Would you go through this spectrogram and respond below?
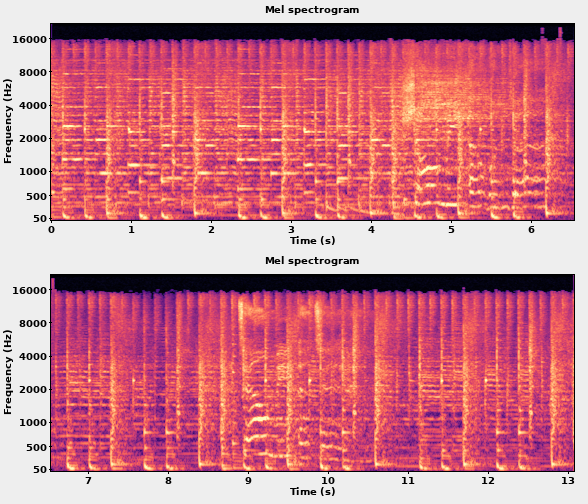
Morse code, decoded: none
